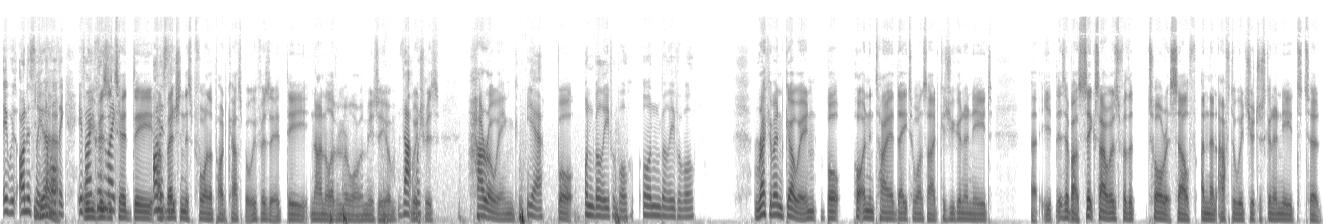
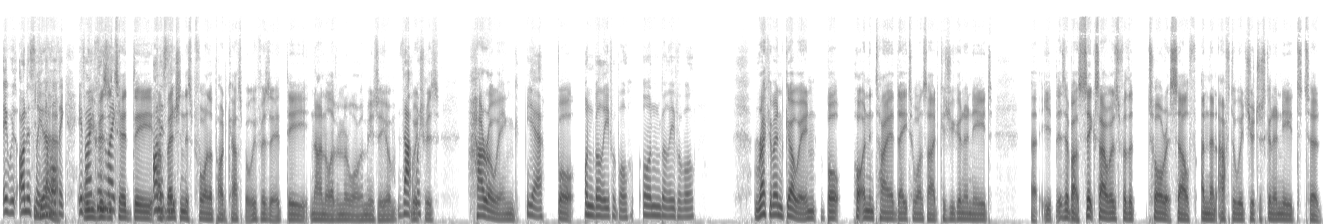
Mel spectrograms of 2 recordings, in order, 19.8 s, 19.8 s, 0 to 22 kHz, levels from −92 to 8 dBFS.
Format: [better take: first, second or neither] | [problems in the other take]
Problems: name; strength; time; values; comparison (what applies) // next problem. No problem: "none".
second | footsteps; loud; from 5 to 9.5 s; peak 3 dB above the speech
